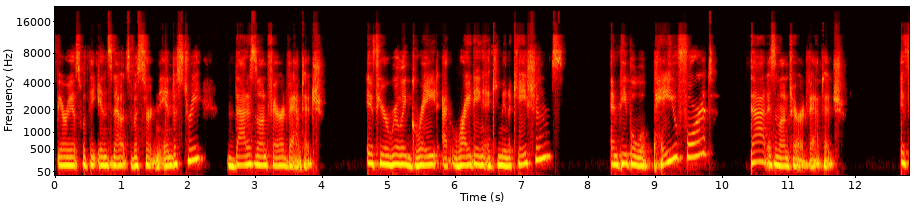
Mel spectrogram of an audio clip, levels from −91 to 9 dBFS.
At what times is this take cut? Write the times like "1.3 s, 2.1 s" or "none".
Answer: none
